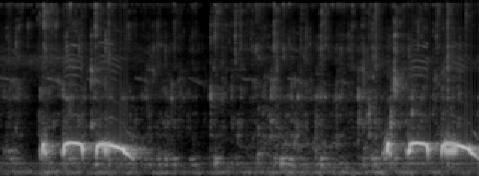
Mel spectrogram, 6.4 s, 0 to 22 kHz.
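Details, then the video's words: Spotted dove with the Hạp Bổi 38 voice style, cooing in a full calling routine: a bright three-note phrase of arched hooting coos, a quieter stretch of soft murmurs, then another three-note phrase with the last note drawn out and falling. "Tiếng chim cu gáy Giọng Hạp Bổi 38. Đủ bài THúc GÁY GỌI - GÙ HAY Kích Bổi Nhanh Nổi, Cu đất gáy"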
